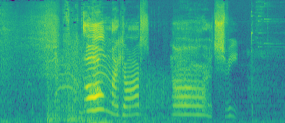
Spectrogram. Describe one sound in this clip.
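A video game plays short magical sound effects.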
